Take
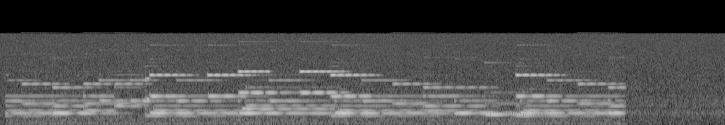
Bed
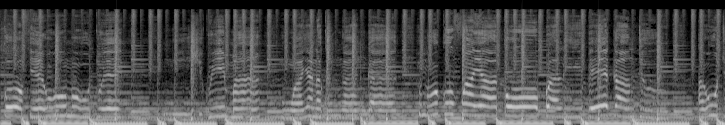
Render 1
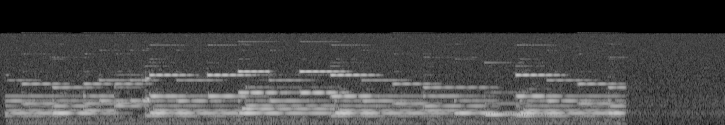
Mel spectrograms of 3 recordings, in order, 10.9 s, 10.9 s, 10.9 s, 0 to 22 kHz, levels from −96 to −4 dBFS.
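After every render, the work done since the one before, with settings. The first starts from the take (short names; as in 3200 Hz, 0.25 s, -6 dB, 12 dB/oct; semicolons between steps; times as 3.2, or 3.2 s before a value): noise print and reduce 6 dB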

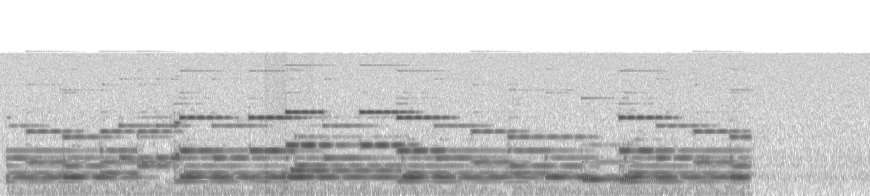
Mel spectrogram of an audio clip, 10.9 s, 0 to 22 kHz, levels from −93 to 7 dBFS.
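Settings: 3.31–3.92 fast leveller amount 50%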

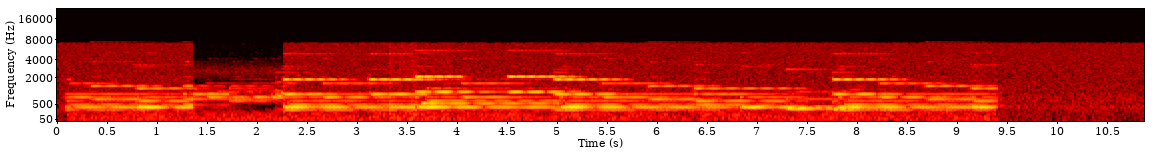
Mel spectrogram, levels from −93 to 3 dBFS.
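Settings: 1.35–2.26 EQ curve 200 Hz 0 dB, 390 Hz -24 dB, 1100 Hz +11 dB, 1500 Hz -22 dB, 2600 Hz -1 dB, 4500 Hz -22 dB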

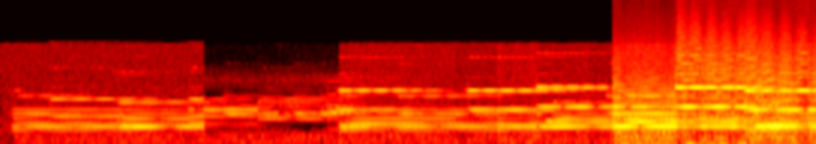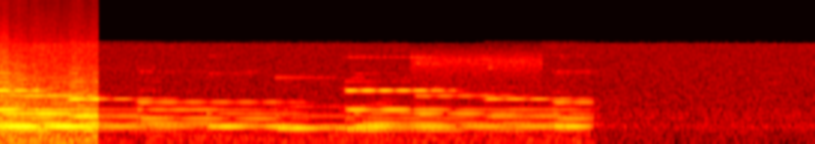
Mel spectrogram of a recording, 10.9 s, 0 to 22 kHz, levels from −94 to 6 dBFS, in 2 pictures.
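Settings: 1.8–3.03 flutter echo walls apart 8 m, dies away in 0.64 s; 4.08–6.09 sample leveller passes 5; 8.17–9.05 synth low-pass 4500 Hz, resonance Q 4.4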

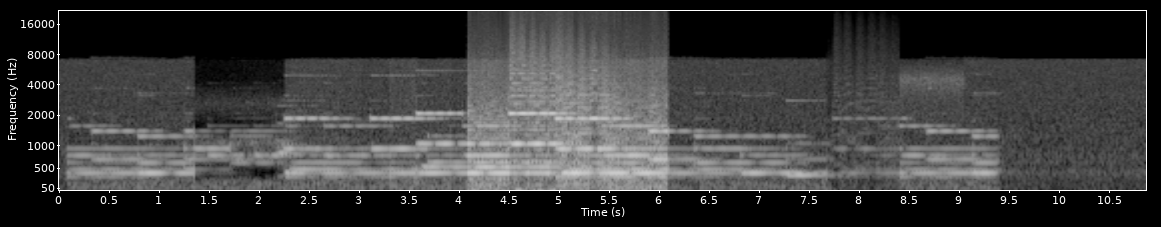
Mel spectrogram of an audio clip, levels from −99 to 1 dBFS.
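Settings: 7.67–8.4 tube stage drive 46 dB, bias 0.7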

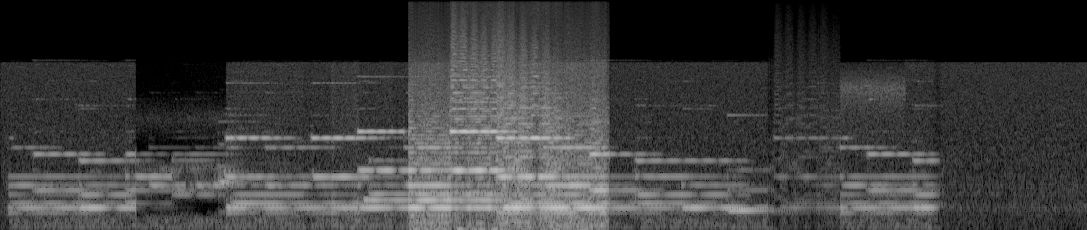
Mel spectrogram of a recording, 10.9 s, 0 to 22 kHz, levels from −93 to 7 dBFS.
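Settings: ending taper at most 230 dB/s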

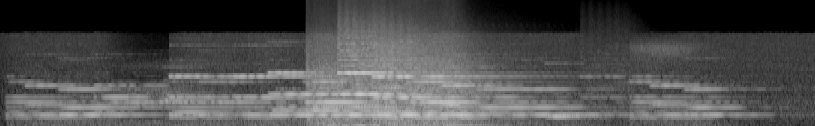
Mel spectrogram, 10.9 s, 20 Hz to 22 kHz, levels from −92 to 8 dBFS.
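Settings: thin delay 0.184 s, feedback 78%, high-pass 1700 Hz, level -21 dB; digital reverb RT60 2.2 s, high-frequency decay 0.85×, pre-delay 40 ms, DRR -2.5 dB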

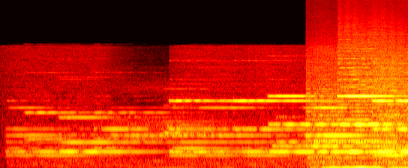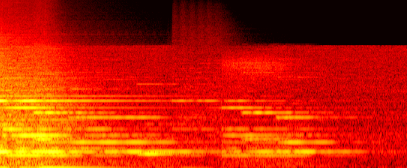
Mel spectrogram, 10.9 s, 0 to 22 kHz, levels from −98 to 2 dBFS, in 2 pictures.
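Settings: flutter echo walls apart 6 m, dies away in 0.25 s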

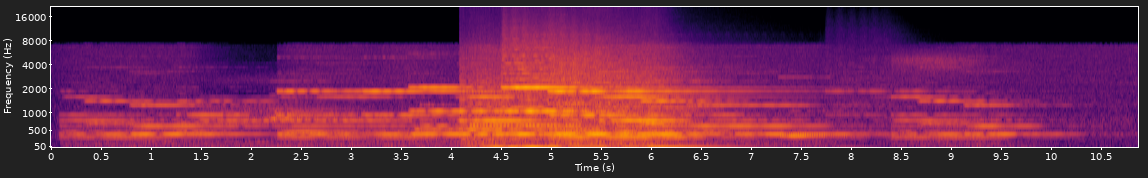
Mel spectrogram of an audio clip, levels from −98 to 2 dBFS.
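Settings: gain -4 dB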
